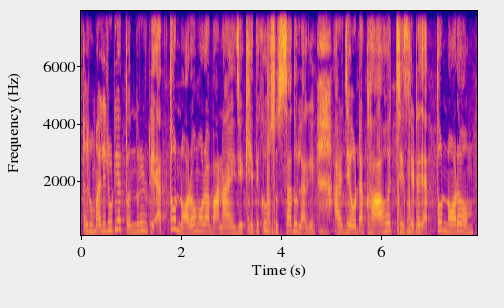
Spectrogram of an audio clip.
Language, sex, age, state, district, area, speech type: Bengali, female, 60+, West Bengal, Paschim Medinipur, rural, spontaneous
